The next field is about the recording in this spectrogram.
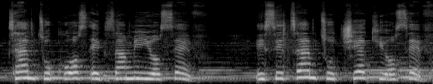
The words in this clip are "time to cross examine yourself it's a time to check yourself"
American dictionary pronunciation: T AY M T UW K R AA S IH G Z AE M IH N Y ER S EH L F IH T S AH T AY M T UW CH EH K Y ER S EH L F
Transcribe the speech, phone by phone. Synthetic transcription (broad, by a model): T AY M T UW K AA S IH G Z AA M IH N Y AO S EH L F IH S AH T AY M T UW CH EH K Y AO S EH L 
